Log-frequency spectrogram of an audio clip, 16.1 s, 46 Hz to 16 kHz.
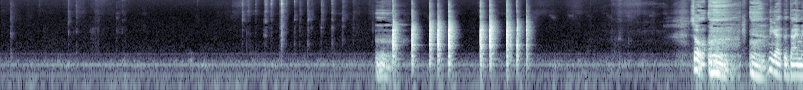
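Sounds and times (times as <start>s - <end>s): trading cards tapping and clicking: 7.8s - 10.7s.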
